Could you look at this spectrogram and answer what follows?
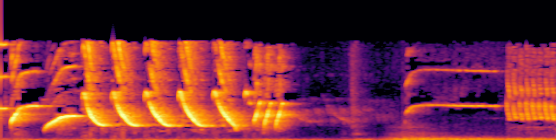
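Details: Canary in breeding condition calling a rival, sung as a lure for young canaries to learn: a fast run of repeated rising chirps high in pitch for two seconds, a pause, then a long thin steady whistle and a buzzy trill.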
